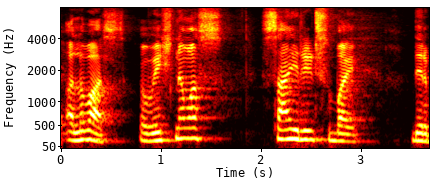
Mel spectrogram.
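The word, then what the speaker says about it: आळ्वार: अलवर भी हैं, अलावर भी हैं। अलवर की जगह अलावर जो है वो करेक्ट प्रोनाउंसिएशन है, उसका स्पेलिंग भी थोड़ी मिस्टेक है, आपको अलावर ही पढ़ना है इसको।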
